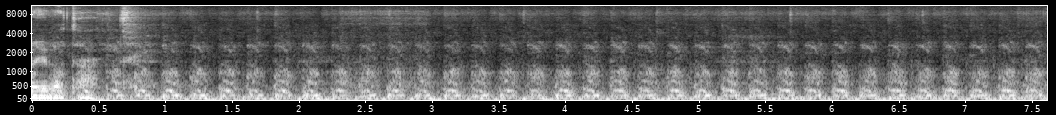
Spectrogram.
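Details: Cold start attempt at -20 °C, likely the Mercedes diesel that starts hard (the Land Cruiser HDJ80 starts fine): steady, rapid cranking pulses, about five per second, that never catch; a hard cold start.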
